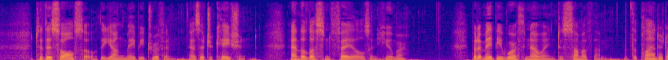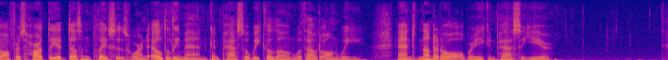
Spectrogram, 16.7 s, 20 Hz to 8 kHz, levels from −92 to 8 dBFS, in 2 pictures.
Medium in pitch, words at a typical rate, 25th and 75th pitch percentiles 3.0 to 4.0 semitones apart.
Yes: medium, 155 Hz; average, 195 wpm; average, 3.6 semitones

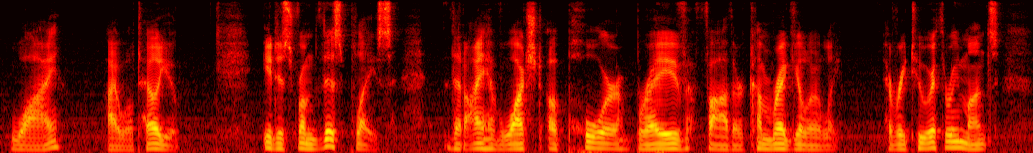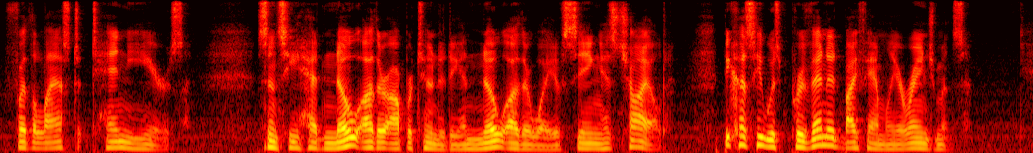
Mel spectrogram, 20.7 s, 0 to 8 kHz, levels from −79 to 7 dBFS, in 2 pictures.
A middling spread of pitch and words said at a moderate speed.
Yes: average, 4.1 semitones; average, 150 wpm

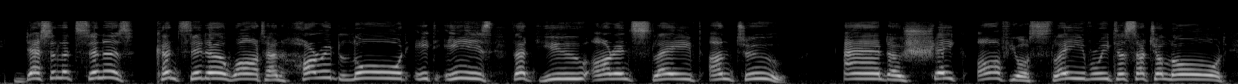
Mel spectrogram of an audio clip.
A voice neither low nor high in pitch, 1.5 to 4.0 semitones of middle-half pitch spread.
No: very high, 255 Hz; average, 2.9 semitones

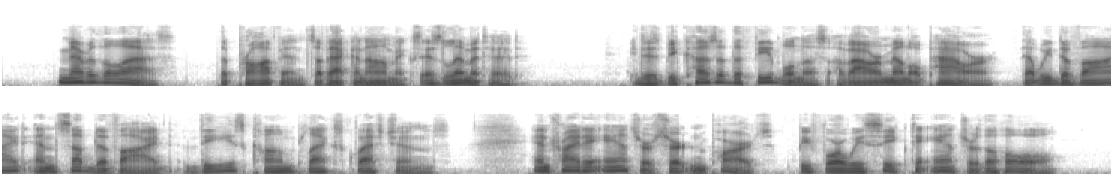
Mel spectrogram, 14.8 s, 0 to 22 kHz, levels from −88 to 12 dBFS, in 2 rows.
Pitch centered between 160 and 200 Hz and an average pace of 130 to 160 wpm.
No: very low, 95 Hz; average, 155 wpm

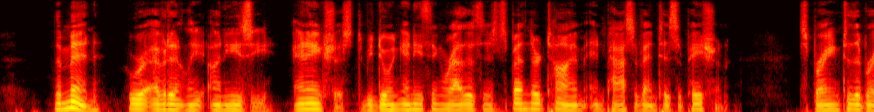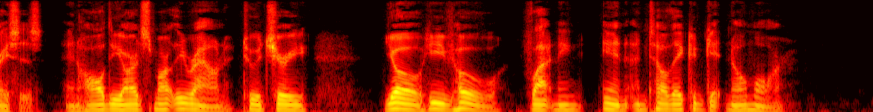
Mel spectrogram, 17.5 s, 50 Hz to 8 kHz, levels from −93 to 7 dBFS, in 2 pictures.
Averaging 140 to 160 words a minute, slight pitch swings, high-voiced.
No: average, 150 wpm; narrow, 2.1 semitones; very low, 95 Hz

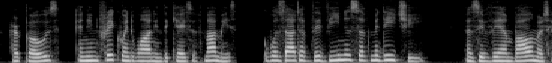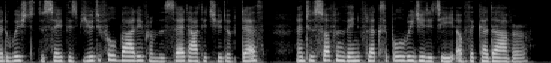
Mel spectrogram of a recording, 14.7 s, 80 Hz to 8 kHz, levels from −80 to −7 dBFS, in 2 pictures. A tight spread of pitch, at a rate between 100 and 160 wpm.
No: narrow, 2.3 semitones; average, 175 wpm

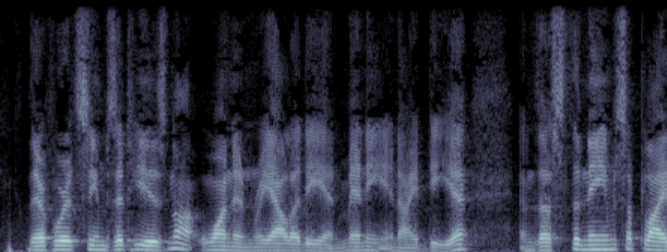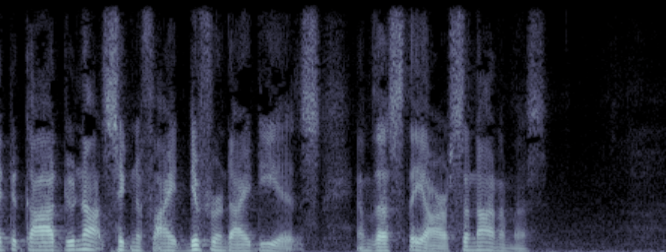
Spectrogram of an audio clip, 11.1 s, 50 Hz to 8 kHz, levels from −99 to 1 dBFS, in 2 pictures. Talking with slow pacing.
No: average, 165 wpm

